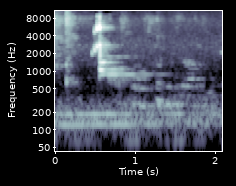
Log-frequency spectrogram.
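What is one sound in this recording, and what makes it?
Metal jewellery jingles softly as it is handled.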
